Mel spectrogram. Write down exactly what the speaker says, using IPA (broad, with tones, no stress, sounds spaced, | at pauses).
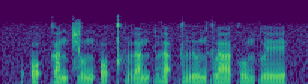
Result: ʔ ɔ˥˩ ʔ k a˧ n t͡ɕ ɤː˨˩ ŋ ʔ ɔ˥˩ ʔ kʰ r a˨˩ n p r a˥˩ ʔ k r ɯː˧ n k l aː˧ k oː˦˥ m p l eː˦˥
